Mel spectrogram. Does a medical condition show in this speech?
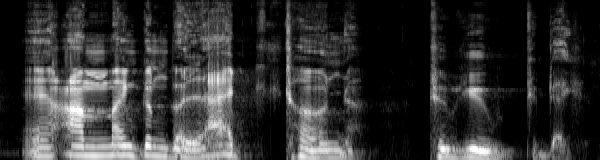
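Yes: cerebral palsy; speech still affected.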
